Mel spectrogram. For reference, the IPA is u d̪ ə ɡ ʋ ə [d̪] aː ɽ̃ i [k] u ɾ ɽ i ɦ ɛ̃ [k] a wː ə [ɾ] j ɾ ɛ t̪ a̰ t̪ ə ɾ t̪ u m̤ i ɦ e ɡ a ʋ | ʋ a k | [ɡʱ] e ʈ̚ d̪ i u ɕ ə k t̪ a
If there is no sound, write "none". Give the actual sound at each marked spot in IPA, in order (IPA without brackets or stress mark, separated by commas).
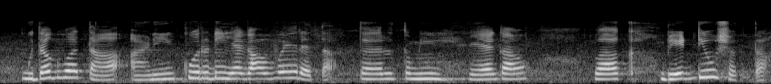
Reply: t̪, k, ɡ, none, bʱ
